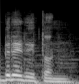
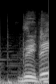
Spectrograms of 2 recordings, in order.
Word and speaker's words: Brereton: Tú sabes que es Britton, ¿no? – ¿Ah? – No es Brereton, Britton. Es Britton. – Britton. Sí, pues, somos very British nosotros. – Britton.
